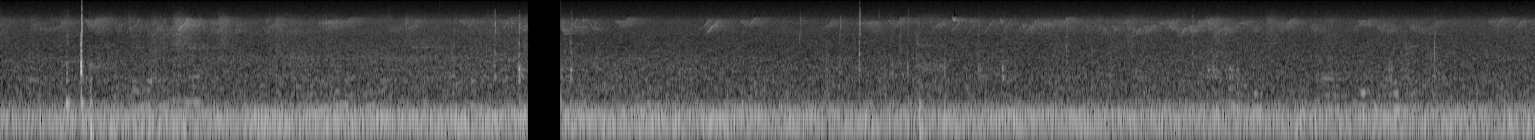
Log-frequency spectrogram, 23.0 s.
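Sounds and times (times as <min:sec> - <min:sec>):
birds chirping: 0:00.0 - 0:23.0
steady low rumble: 0:00.0 - 0:23.0.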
